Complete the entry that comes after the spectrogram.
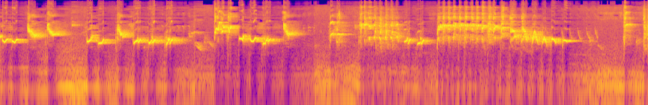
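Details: Greater green leafbird lure song for provoking other birds: varied whistles and slurred descending notes, followed by long buzzy rattling trills, ending in a sharp high note, with a low hum underneath.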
